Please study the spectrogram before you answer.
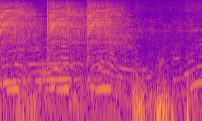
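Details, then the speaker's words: Yamaha Jupiter motorcycle with a new starter motor: short bursts of high whirring rising and falling in pitch, but the engine never turns over. Starter one-way clutch suspected stuck, damaged or badly refitted. "tapi merekilil Diar gak mau ya padahal dinamya baru bunyinya ser gitu aja"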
